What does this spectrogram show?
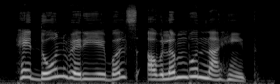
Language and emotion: Marathi, neutral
